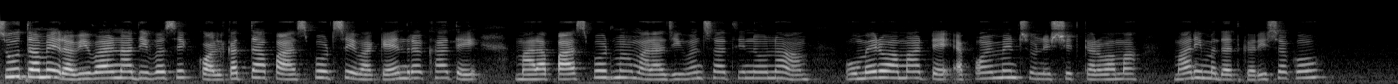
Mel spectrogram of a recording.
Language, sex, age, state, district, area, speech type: Gujarati, female, 18-30, Gujarat, Anand, rural, read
